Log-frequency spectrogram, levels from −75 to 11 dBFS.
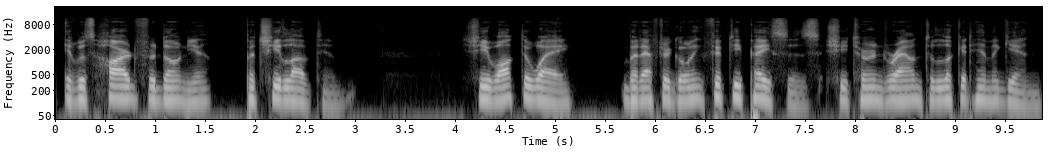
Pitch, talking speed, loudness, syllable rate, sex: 115 Hz, 150 wpm, -20 LUFS, 4.4 syllables/s, male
